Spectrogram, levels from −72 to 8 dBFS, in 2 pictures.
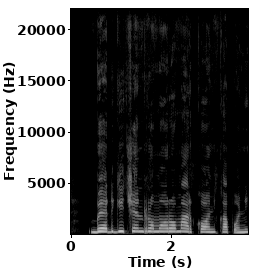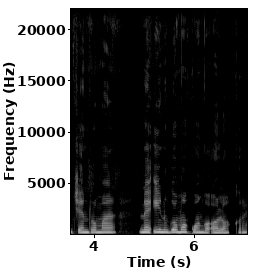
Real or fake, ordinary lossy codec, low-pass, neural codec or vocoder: real; none; none; none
